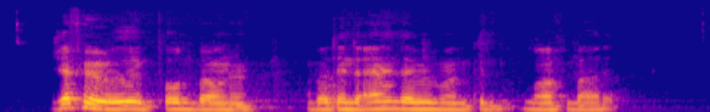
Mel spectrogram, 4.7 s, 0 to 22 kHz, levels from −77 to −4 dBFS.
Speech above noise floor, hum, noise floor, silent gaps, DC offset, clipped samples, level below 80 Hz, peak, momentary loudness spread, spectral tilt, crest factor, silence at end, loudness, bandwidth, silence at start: 43 dB; none; -62 dBFS; none; under 0.1%; under 0.1%; -58 dBFS; -6 dBFS; 14 LU; -8 dB/octave; 16 dB; 0.65 s; -20 LUFS; 14.5 kHz; 0.35 s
